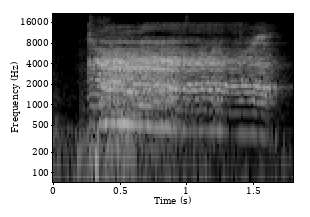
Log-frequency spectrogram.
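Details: Baby girl crying during a chiropractic session for spinal tension (thoracic, upper cervical, diaphragm) and breathing problems, just after work at T11–12 felt looser: one long, loud, high-pitched wail held steady, then tapering off; ordinary infant crying.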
